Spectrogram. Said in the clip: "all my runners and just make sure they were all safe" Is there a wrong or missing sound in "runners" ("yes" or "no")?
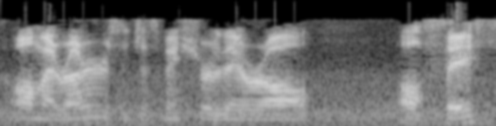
no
